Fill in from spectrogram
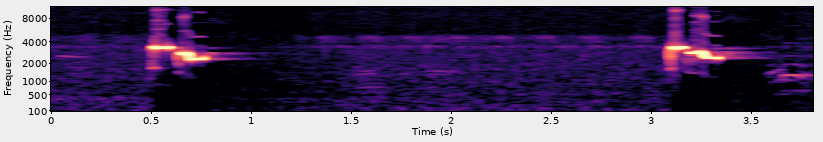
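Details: Kutilang, or sooty-headed bulbul, recorded to excite other kutilang into answering song: two loud, clipped whistled phrases about two and a half seconds apart, each a sharp high note followed by a quick descending slur, over near silence.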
